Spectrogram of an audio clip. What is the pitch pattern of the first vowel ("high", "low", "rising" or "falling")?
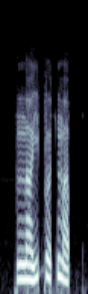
rising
